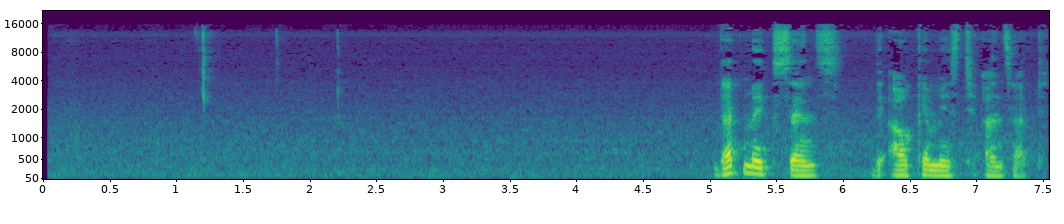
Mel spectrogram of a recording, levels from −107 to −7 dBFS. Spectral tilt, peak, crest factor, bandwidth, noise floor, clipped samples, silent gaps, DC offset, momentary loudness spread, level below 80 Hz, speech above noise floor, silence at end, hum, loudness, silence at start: -6 dB/octave; -4 dBFS; 24 dB; 16 kHz; -55 dBFS; under 0.1%; none; under 0.1%; 24 LU; -62 dBFS; 32 dB; 0.15 s; none; -23 LUFS; 1.2 s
